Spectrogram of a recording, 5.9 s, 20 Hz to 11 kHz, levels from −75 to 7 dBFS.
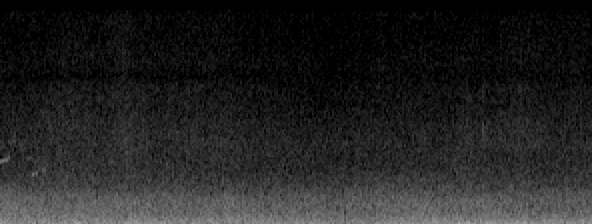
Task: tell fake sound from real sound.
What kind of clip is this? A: real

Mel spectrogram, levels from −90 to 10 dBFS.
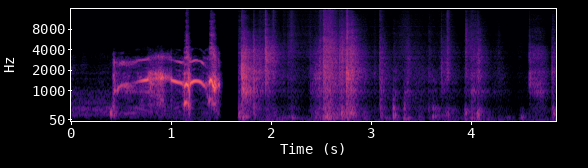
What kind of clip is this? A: fake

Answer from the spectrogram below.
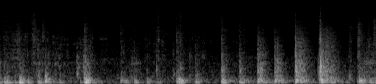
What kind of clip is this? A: real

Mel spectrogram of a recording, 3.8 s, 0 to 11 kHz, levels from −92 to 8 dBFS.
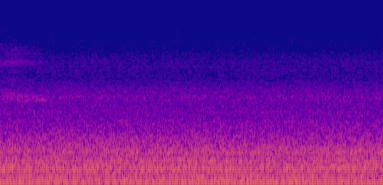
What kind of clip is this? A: real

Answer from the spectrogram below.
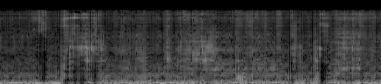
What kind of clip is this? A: fake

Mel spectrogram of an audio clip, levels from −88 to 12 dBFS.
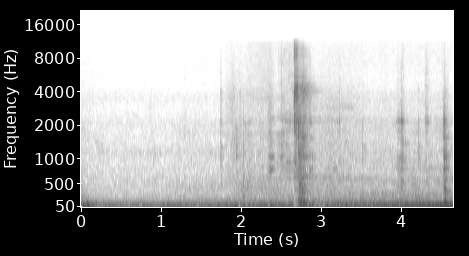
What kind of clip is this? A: real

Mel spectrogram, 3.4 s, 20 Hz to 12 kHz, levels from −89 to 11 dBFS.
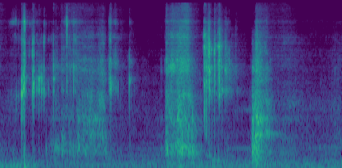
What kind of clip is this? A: fake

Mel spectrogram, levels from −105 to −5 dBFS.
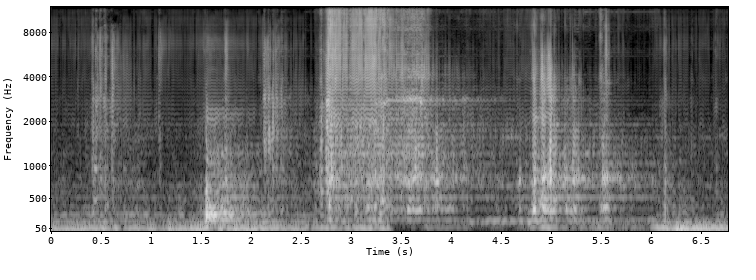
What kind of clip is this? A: fake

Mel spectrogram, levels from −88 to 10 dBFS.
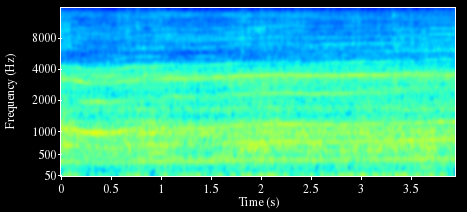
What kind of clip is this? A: fake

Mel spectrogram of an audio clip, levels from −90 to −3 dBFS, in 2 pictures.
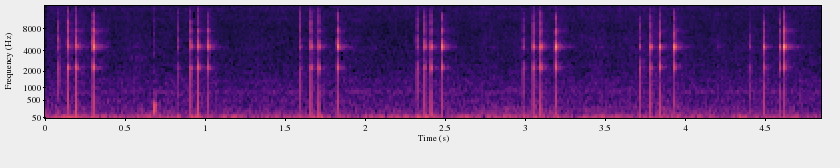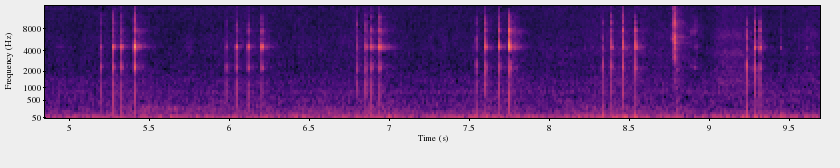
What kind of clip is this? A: real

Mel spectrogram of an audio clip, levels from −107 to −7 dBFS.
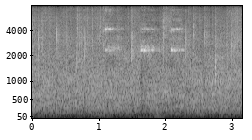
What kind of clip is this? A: fake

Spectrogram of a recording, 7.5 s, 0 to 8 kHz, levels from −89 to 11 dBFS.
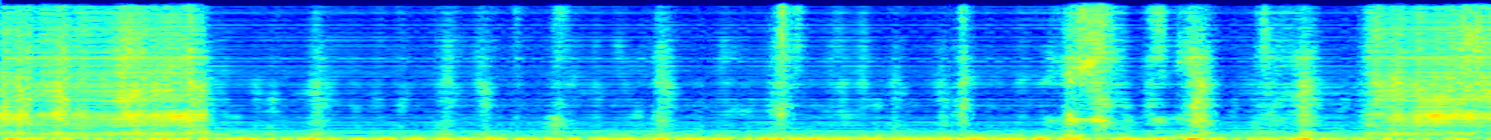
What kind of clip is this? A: fake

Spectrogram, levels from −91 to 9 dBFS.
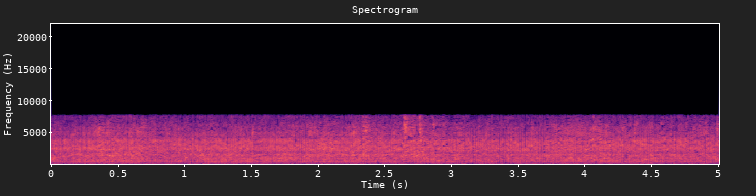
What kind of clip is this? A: fake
